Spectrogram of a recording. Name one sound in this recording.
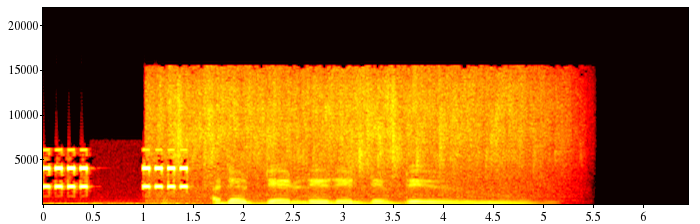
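Shower water sprays and hisses.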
